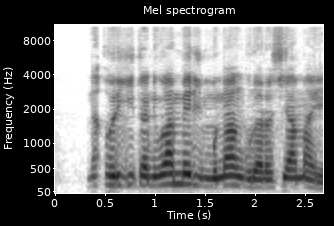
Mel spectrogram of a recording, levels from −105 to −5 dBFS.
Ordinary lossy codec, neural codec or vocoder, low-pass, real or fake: none; vocoder, 22.05 kHz, 80 mel bands, WaveNeXt; none; fake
